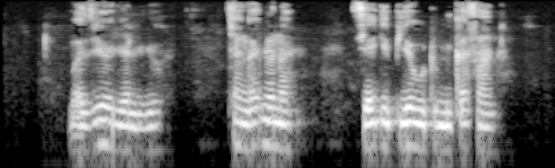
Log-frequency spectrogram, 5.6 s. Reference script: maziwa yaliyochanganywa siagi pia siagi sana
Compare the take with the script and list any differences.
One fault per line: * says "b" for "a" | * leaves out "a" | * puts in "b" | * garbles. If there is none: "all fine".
* puts in "na"
* says "hutumika" for "siagi"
